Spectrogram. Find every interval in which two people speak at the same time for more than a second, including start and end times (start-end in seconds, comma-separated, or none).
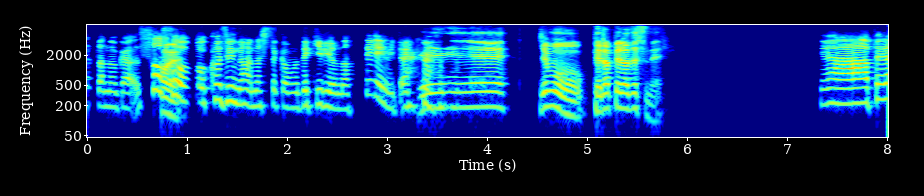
none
